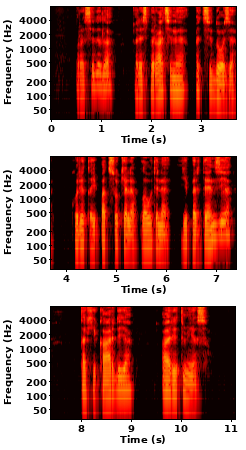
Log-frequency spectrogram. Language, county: Lithuanian, Telšiai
